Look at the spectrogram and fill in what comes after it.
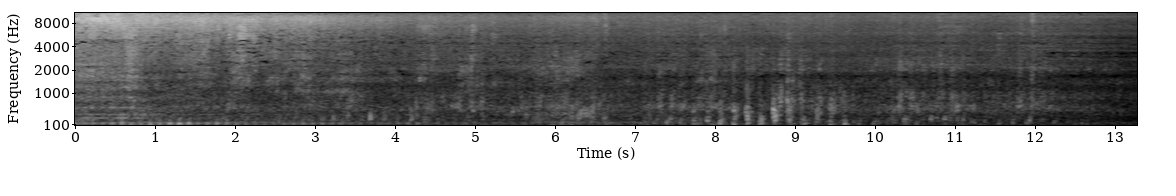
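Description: Passenger train passing close by, its CC 203 diesel-electric locomotive's engine fading as it goes past. The coaches' wheels clatter on the rails in a quick run of clacks about eight seconds in, and the whole train dies away as it recedes.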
